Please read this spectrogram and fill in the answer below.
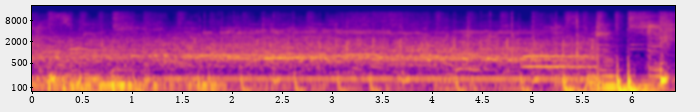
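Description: Football stadium crowd noise, a steady hubbub of many voices, with music playing over the stadium's loudspeakers.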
